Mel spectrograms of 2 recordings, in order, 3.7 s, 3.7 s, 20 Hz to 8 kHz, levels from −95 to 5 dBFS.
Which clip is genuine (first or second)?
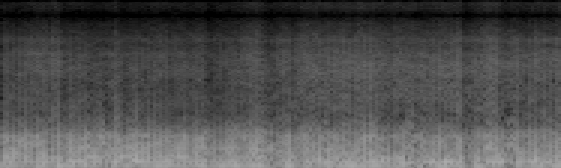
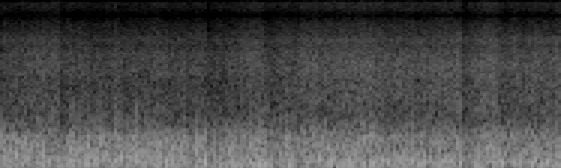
second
